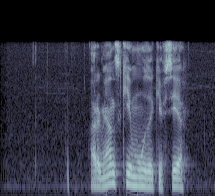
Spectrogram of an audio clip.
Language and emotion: Russian, neutral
